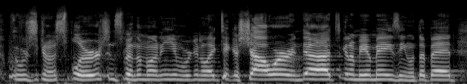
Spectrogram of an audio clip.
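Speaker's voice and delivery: high, loud, gushing plans; retold burst of excitement; excited. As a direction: rush through it with giddy anticipation. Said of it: "We got all excited".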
